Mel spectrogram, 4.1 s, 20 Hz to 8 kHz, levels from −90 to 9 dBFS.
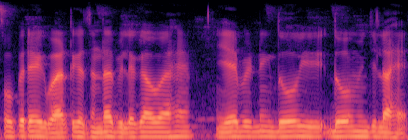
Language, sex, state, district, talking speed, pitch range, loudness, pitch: Hindi, male, Rajasthan, Bikaner, 235 wpm, 100-105 Hz, -15 LUFS, 105 Hz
